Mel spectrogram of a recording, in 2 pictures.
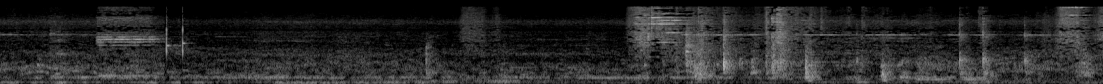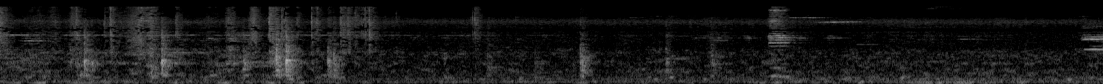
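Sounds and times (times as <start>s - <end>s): metal scraping and clinking: 6.3s - 9.6s.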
